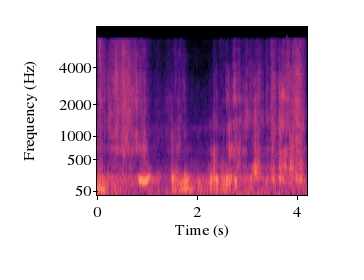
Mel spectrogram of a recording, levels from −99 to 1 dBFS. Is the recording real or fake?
fake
